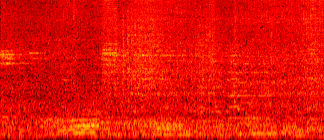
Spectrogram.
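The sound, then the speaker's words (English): Busy street traffic in Dhaka, Bangladesh rumbles continuously while a car engine revs, its pitch rising and falling against the steady roar of passing vehicles. “And if you listen to the sounds going on around us, you'll get a clue as to what today's programme is about.”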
